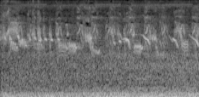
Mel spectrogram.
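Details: Mynas fighting as a gang: loud overlapping chatter with sharp downward-slurred whistles repeating through the stretch, against a constant low rumble.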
